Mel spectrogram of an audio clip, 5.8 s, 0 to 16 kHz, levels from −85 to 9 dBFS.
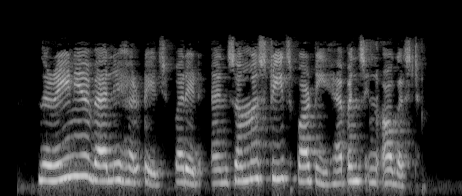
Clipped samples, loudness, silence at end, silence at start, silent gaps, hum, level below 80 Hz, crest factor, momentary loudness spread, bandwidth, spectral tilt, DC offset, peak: under 0.1%; -17 LUFS; 0.55 s; 0.5 s; none; none; -64 dBFS; 16 dB; 10 LU; 8.2 kHz; -2.5 dB/octave; under 0.1%; -2 dBFS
